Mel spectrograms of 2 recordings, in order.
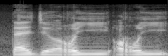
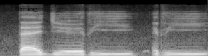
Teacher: huruf ro yang berharokat kasroh dibaca tarqiq. Nah, berarti bacaannya tipis.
